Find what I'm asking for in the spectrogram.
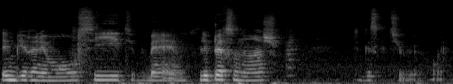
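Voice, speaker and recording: A woman with a Spanish accent speaks at medium pitch in a monotone, flat intonation. Noticeable background noise runs underneath. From Colombia. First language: Spanish (speaking French). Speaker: 3D character artist. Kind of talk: casual interview. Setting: at her home, filmed. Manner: halting.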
